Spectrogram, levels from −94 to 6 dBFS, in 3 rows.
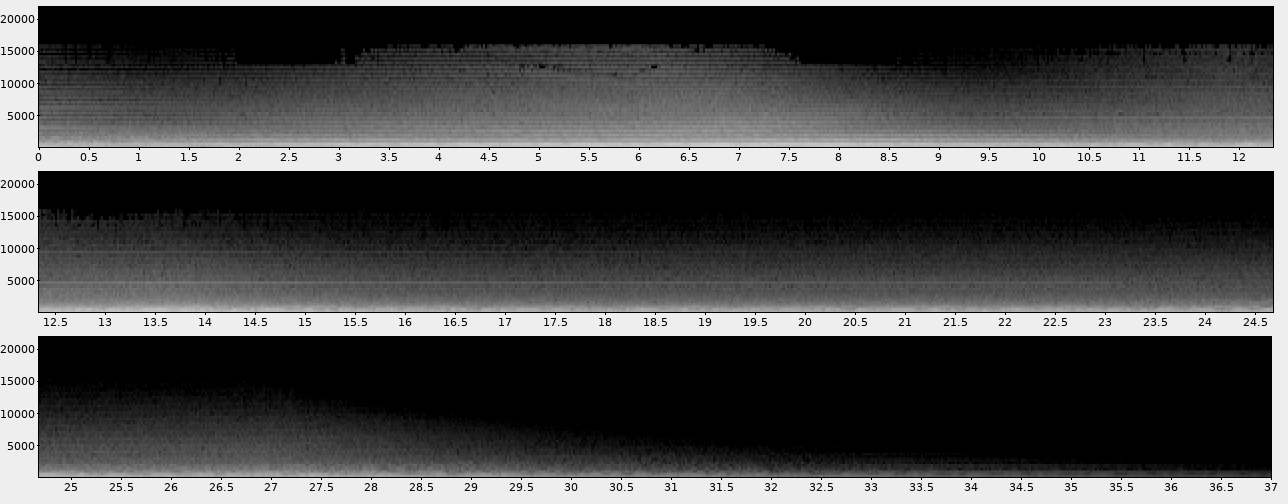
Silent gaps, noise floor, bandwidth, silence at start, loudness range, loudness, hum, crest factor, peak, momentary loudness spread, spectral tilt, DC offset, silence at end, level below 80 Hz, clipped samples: none; -71 dBFS; 12.5 kHz; 0 s; 14 LU; -24 LUFS; none; 18 dB; -6 dBFS; 13 LU; -7.5 dB/octave; under 0.1%; 5.45 s; -48 dBFS; under 0.1%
